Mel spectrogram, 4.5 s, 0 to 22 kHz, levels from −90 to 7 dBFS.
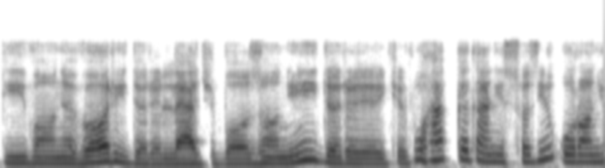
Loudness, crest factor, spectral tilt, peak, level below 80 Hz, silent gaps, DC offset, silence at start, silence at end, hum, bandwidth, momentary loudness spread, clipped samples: -22 LUFS; 16 dB; -7.5 dB/octave; -6 dBFS; -56 dBFS; none; under 0.1%; 0.05 s; 0 s; none; 8.2 kHz; 7 LU; under 0.1%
